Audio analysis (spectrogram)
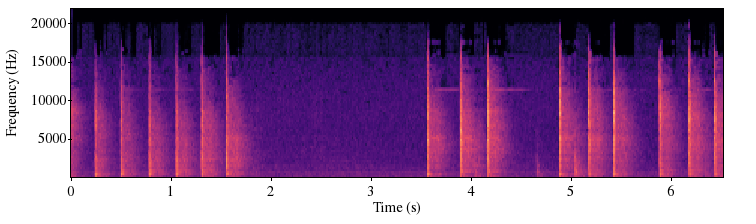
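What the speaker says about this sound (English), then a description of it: "Just gonna lightly tap it to start. Need a smaller hammer." Sharp metallic hammer taps lightly seating a triple tree bearing on a 2016 Africa Twin motorcycle, in quick rhythmic bursts, a run of six, a pause, then another steady series of strikes, close and crisp.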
